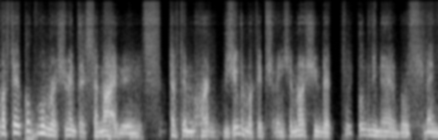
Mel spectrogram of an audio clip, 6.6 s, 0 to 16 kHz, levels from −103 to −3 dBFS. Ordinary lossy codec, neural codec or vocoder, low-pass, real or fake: Opus, 24 kbps; codec, 44.1 kHz, 0.9 kbps, DAC; 14.4 kHz; fake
